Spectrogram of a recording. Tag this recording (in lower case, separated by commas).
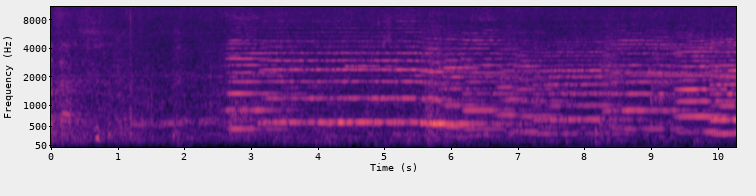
musical instrument, music, speech, violin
